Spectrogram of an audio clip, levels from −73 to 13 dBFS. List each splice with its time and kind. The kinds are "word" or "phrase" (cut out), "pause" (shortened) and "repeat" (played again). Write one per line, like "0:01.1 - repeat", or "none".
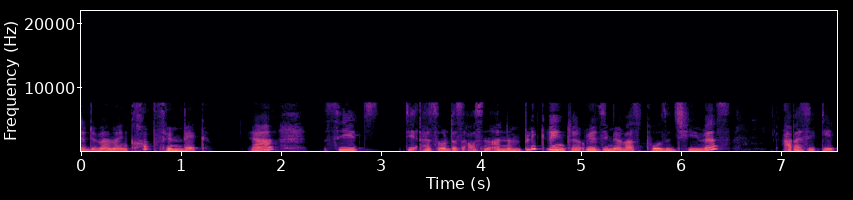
0:02.3 - word
0:03.4 - word
0:03.8 - word
0:05.0 - word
